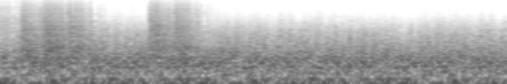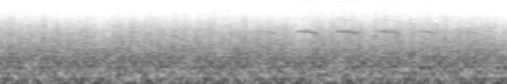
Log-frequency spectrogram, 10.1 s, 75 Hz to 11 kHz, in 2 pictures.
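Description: Missile launch in the video game Sonic Adventure 2: a loud broadband roaring blast with two sharp bursts early on, then a sustained rumbling wash of noise continuing through, with faint electronic chirps near the end.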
